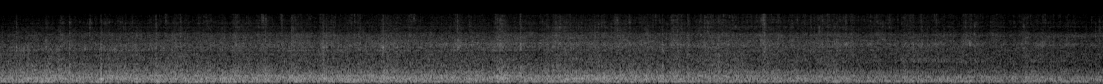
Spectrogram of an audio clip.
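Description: Cattle train of wagons rolling past, a steady rumble with scattered light clicks that eases slightly toward the end.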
